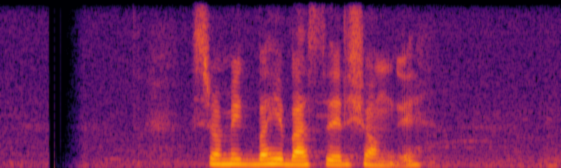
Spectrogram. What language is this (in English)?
Bangla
